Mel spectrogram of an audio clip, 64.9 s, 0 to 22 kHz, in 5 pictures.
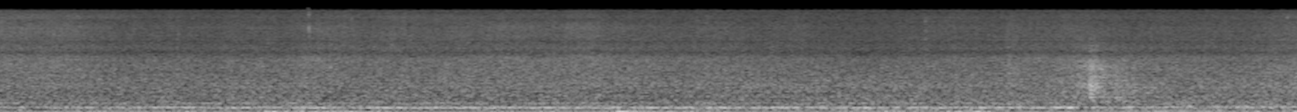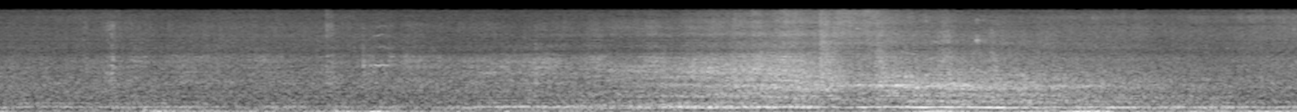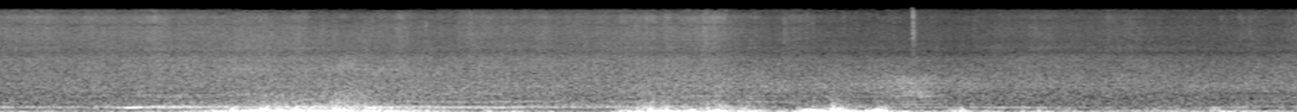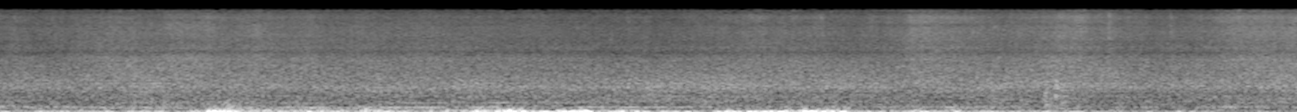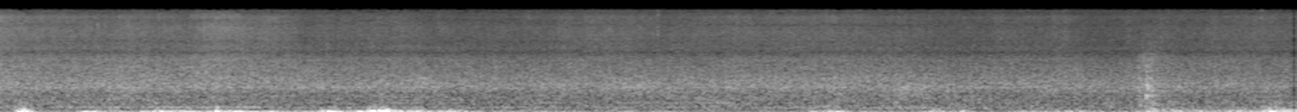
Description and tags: I stayed home from work to record a hurricane and all I got was this.... recorded with B1 in my living room with the mic sticking out of the door... i will post a link to the pictures when I post them....
wind, storm, hurricane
